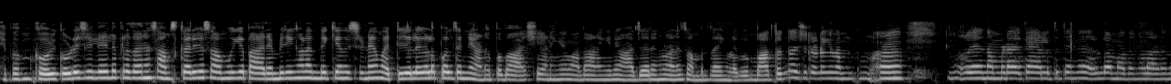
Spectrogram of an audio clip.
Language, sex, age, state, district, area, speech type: Malayalam, female, 45-60, Kerala, Kozhikode, urban, spontaneous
